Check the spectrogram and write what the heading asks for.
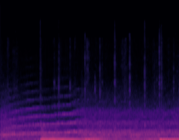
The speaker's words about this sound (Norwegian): We heard the sirens coming uh, uh, closer and closer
